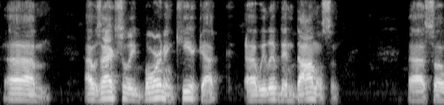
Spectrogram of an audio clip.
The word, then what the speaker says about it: Keokuk: Well, they always make fun of the L in their Keokuk, but then you got to spell it out to pronounce it correctly.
